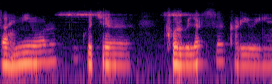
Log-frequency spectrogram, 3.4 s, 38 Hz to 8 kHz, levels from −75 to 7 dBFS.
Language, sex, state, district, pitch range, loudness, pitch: Hindi, male, Uttar Pradesh, Lucknow, 125-145 Hz, -19 LUFS, 135 Hz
